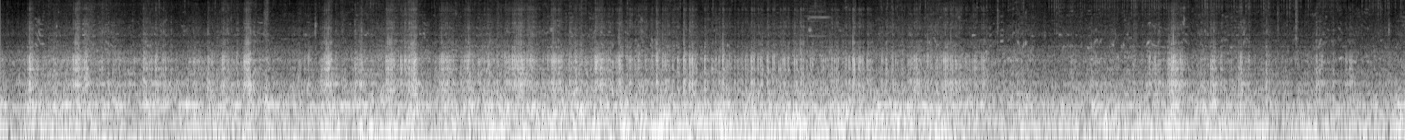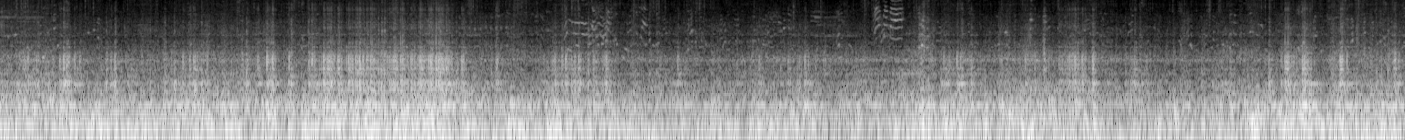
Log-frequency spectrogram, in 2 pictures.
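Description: Steady rumble and rattle of a passenger train running along the line, heard from inside the carriage, growing a little quieter in the latter half.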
